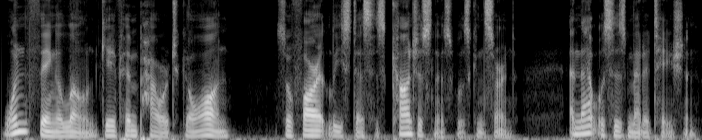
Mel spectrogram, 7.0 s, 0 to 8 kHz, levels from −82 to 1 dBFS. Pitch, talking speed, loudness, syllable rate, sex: 95 Hz, 195 wpm, -20 LUFS, 5.6 syllables/s, male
